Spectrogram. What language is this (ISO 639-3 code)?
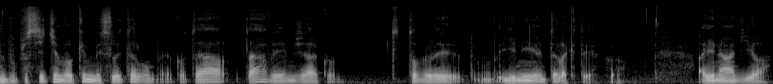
ces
